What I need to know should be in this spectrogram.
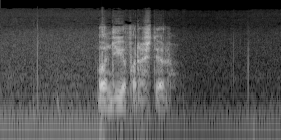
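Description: A man speaks in a low, calm voice.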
